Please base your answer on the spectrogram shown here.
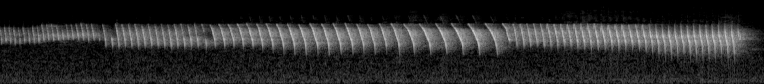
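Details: Extended song of a yellow Belgian canary: buzzy trills change pitch in steps, followed by rapid rattling notes and a sustained rolling trill before stopping.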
